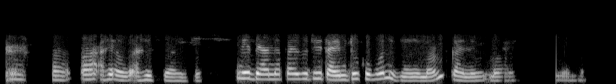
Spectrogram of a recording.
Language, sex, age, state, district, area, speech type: Assamese, female, 45-60, Assam, Dibrugarh, rural, conversation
